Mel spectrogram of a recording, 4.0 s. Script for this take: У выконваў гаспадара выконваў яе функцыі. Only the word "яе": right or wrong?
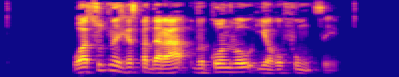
wrong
